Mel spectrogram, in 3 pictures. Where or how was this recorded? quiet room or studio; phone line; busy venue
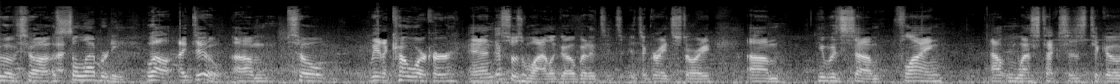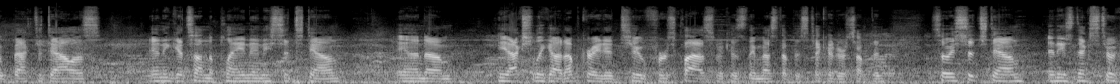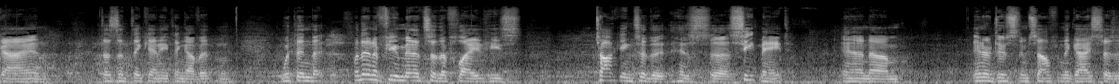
busy venue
